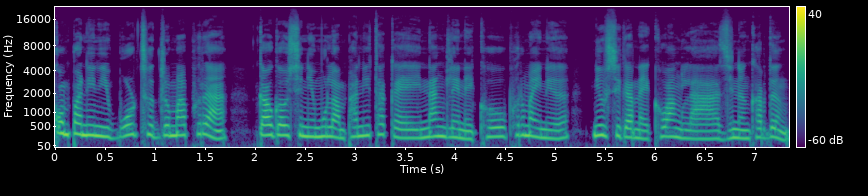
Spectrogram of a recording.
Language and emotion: Bodo, disgusted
